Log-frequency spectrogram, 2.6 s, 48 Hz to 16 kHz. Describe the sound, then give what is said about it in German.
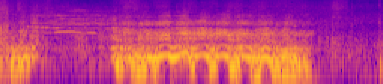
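A horse lets out a loud whinny during a ride at about 3 to 4 km/h, a quavering, pulsing neigh that lasts over a second after a brief rustling start, then fades to quiet. No one speaks. “Na, jetzt haben wir schon so 3, 4 km/h drauf, René. Mit jeweils einem PS.”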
